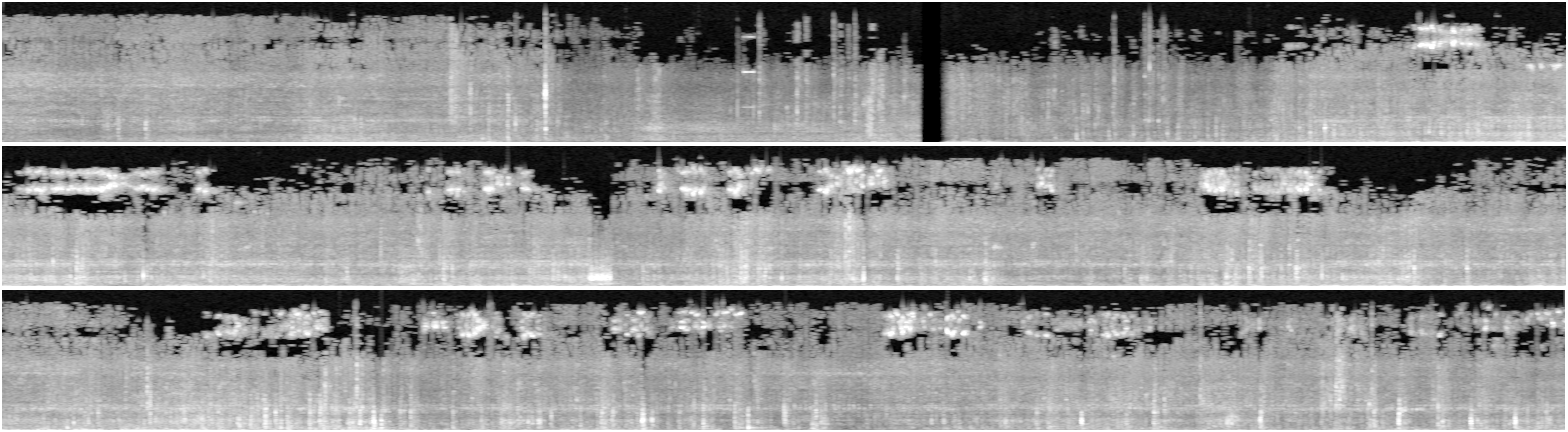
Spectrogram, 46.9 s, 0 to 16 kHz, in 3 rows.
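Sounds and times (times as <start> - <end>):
bike knocking and clattering: 0.0 - 6.3, 7.7 - 46.9
tyres on dirt: 0.0 - 46.9
wind rumbling on microphone: 0.0 - 46.9.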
